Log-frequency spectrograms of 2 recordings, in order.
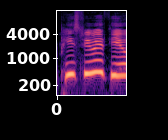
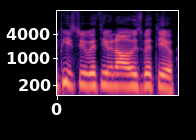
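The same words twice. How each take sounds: First: High-pitched, over-cheery greeting; happy, annoying energy. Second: Said in the usual way. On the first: Retold or imitated. Churchgoer greeting a stern neighbor, overly happy. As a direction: chirp it far too happily. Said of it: "with my happy, like, probably annoying energy". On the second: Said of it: "You know, usually say".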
